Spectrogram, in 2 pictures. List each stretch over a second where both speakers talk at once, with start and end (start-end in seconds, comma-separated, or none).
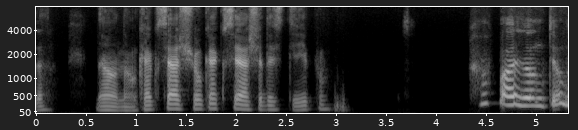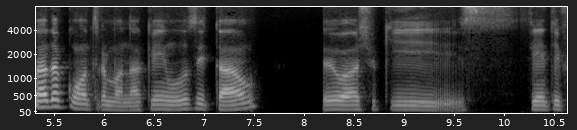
none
